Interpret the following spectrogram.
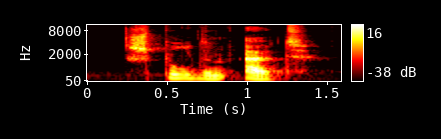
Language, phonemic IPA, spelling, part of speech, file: Dutch, /ˈspuldə(n) ˈœyt/, spoelden uit, verb, Nl-spoelden uit.ogg
- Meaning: inflection of uitspoelen: 1. plural past indicative 2. plural past subjunctive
